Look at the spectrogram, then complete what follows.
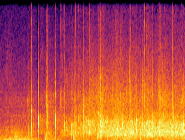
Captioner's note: crowd applauds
